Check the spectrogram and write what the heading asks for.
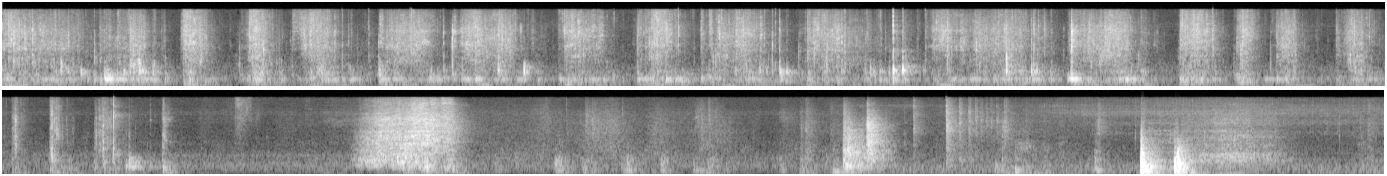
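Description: A metal utensil tosses raw cubes of celeriac, swede and carrot in a pan: rapid clacking and scraping of hard vegetable pieces against the pan for about ten seconds. Then a short rustle, a few scattered knocks, and a single heavy thunk near the end, the loudest sound.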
